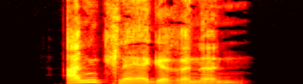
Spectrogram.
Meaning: plural of Anklägerin
- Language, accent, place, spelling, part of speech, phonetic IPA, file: German, Germany, Berlin, Anklägerinnen, noun, [ˈanˌklɛːɡəʁɪnən], De-Anklägerinnen.ogg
